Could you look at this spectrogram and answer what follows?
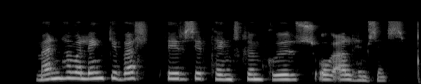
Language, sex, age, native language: Icelandic, female, 40-49, Icelandic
